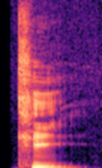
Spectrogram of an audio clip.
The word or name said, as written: ki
